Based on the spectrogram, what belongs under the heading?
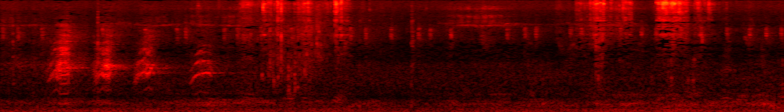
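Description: A bird calling about five times in quick succession, each call a short rising-and-falling note, over a steady low rumble.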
